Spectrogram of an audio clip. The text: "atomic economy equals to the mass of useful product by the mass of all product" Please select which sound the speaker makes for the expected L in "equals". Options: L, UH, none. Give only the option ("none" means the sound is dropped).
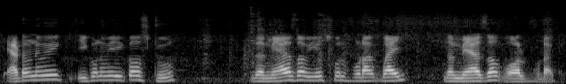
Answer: none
